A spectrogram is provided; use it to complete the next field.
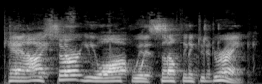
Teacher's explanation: Since this is a yes-no question, the intonation rises at the end.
